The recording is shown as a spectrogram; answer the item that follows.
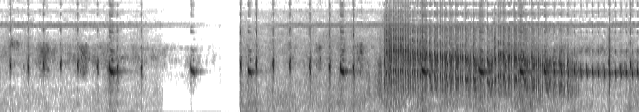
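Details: A male and female red-eyed crake, locally tikusan mata merah, recorded as a bird-catching lure: spaced sharp notes, a brief silent gap, then an intense harsh chattering burst that settles into rapid regular ticking notes, over a faint constant whine.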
